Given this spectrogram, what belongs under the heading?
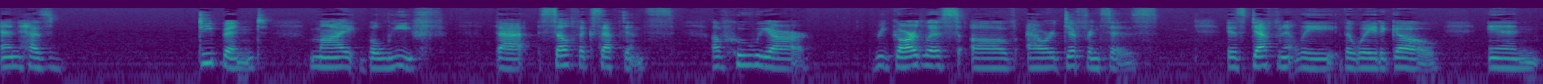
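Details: Adult woman with stuttering, real, who still stutters but no longer fears stuttering; stuttering.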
